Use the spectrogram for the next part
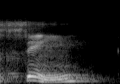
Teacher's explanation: you are pressing the back of the tongue in the velum area or also called soft palate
